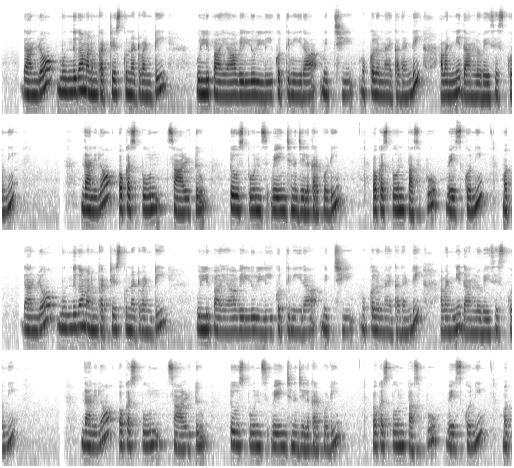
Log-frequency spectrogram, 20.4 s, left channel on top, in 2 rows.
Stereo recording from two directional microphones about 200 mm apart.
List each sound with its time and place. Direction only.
0.4 s speech: 10° left (ahead or behind)
11.8 s a woman's voice: 15° left (ahead or behind)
